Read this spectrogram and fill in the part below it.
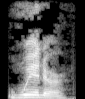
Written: winner

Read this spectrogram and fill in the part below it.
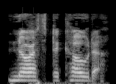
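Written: North Dakota

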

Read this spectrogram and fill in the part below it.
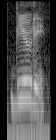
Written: beauty

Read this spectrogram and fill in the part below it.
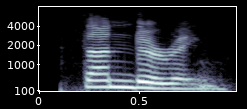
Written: thundering

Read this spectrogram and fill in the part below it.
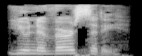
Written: university

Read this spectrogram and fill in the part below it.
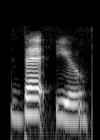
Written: bet you

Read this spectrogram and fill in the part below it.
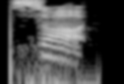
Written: sought

